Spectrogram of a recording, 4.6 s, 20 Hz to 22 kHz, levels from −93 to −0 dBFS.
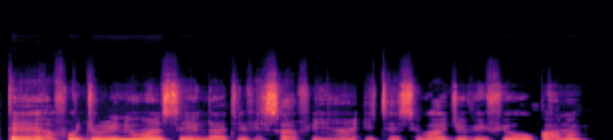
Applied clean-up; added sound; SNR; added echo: none; none; none; none.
